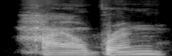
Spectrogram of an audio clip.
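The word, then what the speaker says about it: Heilbrun: My name is Hybrin. That's spelled and then H E I L B R U N.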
